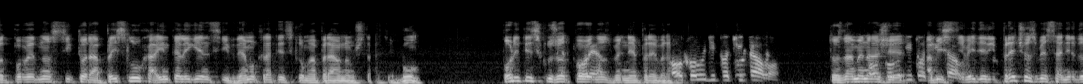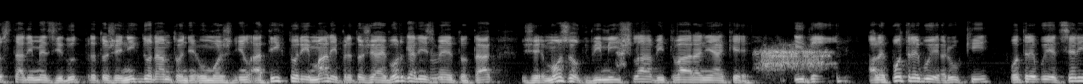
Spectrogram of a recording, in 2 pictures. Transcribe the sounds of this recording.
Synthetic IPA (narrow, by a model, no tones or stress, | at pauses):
zɔt̪̚pɔʋɛd̪nɔscik̚t̪ɔɾaːpɾisluːxaint̪ɛliɡɛnt͡siːvd̪ɛmɔkɾat̪it͡skɔmapɾaːʊnɔmʃt̪aːcɛbum | pɔlit̪̬it͡skuːzɔt̪̚pɔʋɛd̪nɔzmɛɲɛpɾɛʋɾalː | a | t̪ɔznamɛnaːʒɛabiscɛʋɛɟɛlipɾɛt͡ʃɔzmɛsaɲɛd̪ɔst̪alimɛd͡ziʎut̪̚pɾɛt̪ɔʒɛɲiɡd̪ɔnaːmt̪ɔɲɛʔumɔʒɲilʔa̰t̪iːkt̪ɔɾiːmalipɾɛt̪ɔʒɛajvɔɾɡanizmɛjɛt̪ɔt̪aɡ | ʒɛmɔzɔɡʋimiːʃlaʋit̪ʋaːɾaɲɛakɛːid̪ɛialɛpɔt̪ɾɛbujɛɾukipɔt̪ɾɛbujɛt͡sɛliː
